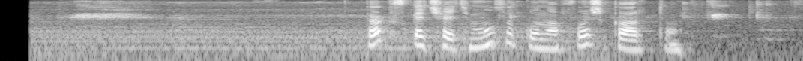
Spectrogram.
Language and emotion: Russian, neutral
